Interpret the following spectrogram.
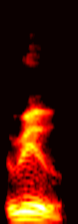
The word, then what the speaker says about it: Ryu: used to call him ryu apparently that's wrong uh you got blanco we're there we're there wait there hold pump the bricks what you supposed to call them apparently the correct at the correct pronunciation is rue no i'm not having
